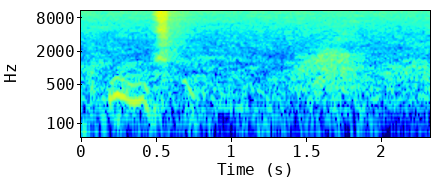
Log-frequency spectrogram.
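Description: A man's faint, low wavering hum, like a brief "hmm", with a short soft click about half a second in, then quiet room tone.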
